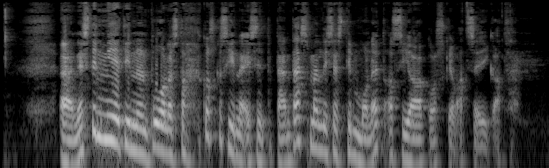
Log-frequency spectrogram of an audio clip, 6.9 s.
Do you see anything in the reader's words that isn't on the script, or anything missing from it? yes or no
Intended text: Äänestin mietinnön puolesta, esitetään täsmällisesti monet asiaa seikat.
yes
